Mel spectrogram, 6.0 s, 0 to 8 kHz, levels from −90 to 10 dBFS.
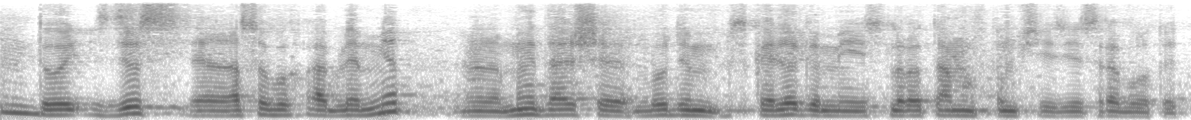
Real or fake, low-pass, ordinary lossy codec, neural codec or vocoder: fake; 7.2 kHz; none; codec, 24 kHz, 0.9 kbps, WavTokenizer, medium speech release version 1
